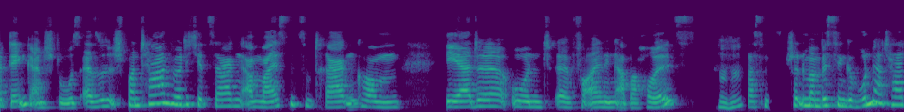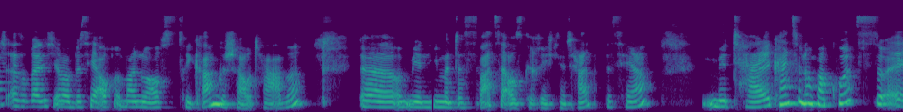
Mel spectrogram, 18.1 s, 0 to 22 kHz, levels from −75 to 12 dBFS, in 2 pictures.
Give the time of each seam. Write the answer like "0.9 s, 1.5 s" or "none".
none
